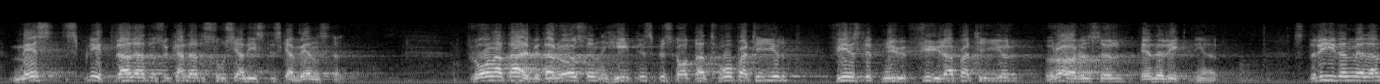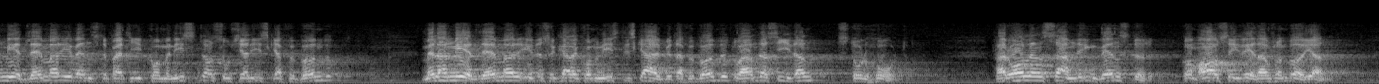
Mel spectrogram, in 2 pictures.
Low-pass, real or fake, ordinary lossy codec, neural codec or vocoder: 7.2 kHz; fake; AAC, 48 kbps; vocoder, 24 kHz, 100 mel bands, Vocos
